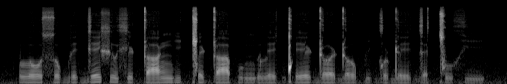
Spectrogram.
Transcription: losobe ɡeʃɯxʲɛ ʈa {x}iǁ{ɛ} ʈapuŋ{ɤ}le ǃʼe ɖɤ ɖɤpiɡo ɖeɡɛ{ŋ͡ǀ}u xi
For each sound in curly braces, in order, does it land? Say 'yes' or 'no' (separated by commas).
no, no, no, no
